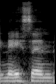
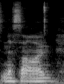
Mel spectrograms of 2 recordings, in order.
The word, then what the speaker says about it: Nassan: Um, a lot of people say Nason, it's Nissan. And then Turac is my fault.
